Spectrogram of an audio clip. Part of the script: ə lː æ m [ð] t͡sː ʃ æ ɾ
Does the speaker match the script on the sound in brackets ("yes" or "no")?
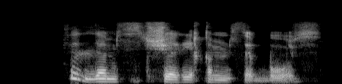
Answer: no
